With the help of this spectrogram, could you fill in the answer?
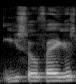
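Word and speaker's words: oesophagus: or in other words esophagus it's pronounced as esophagus but there's an extra o at the front that's the answer B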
